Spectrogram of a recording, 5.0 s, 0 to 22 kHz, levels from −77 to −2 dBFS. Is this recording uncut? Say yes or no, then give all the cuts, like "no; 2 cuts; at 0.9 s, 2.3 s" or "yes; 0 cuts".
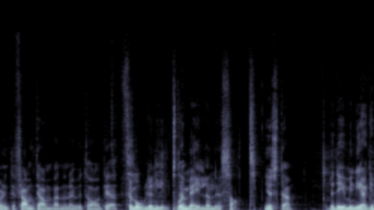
no; 1 cut; at 2.3 s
